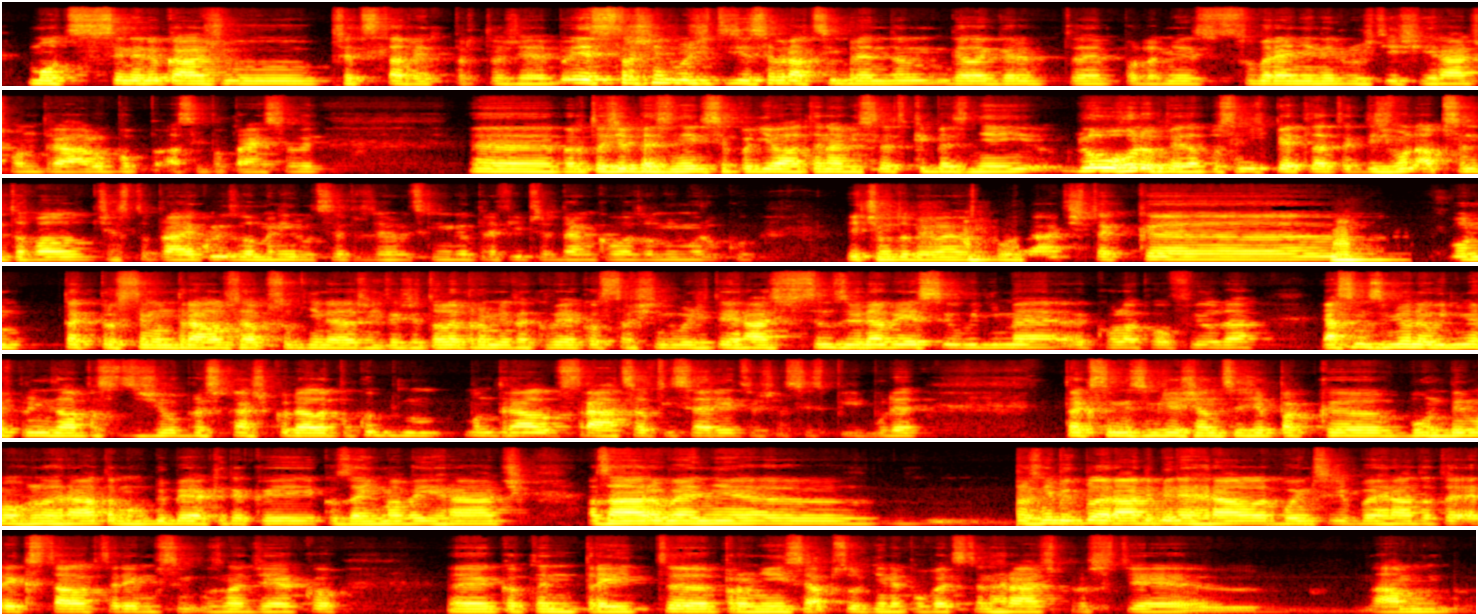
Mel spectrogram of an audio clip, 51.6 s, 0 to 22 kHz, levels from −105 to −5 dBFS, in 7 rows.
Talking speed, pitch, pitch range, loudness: 195 wpm, 130 Hz, 130-135 Hz, -23 LUFS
